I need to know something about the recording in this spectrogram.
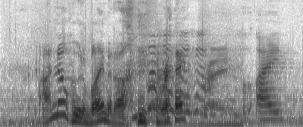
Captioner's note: all laughing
